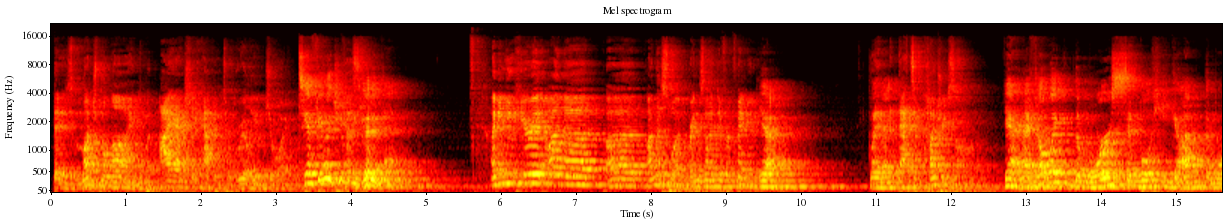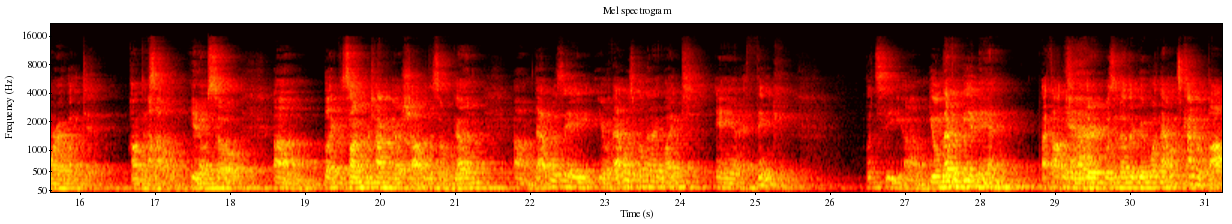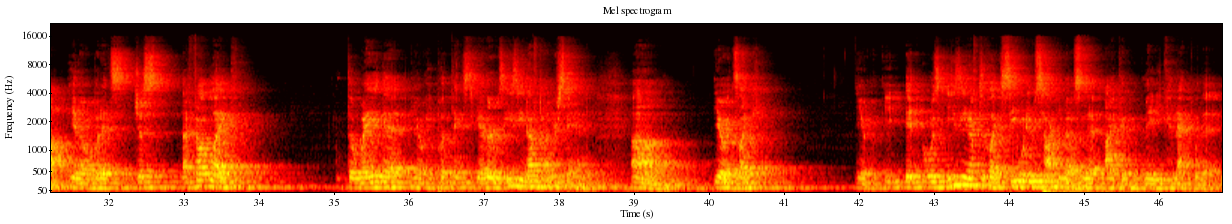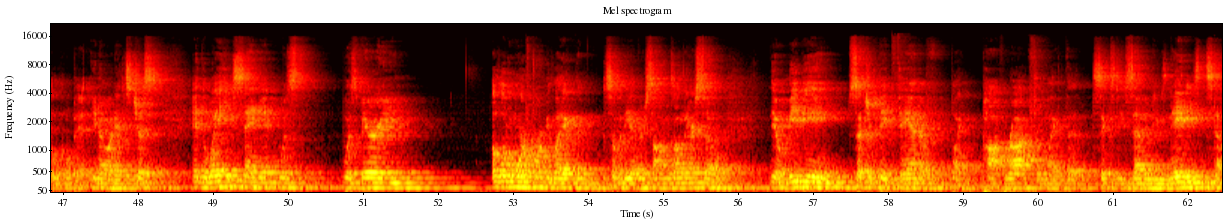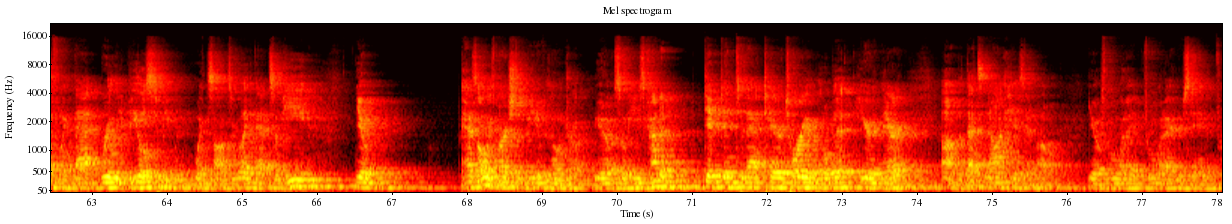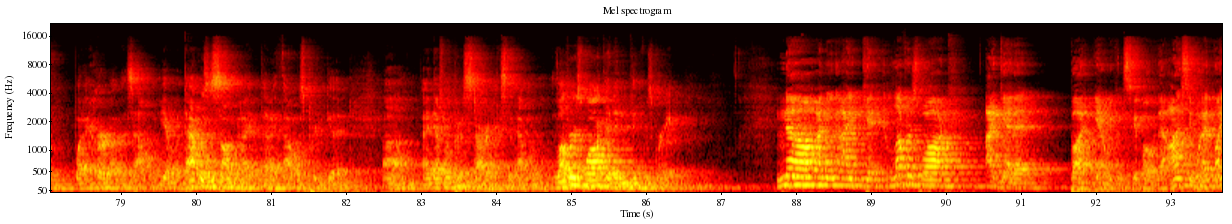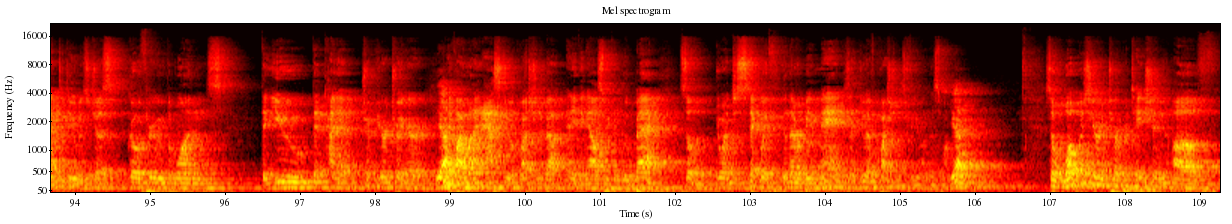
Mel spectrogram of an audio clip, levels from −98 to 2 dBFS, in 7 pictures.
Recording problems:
off-mic speech; far
room echo; noticeable; dies away in 1.5 s

